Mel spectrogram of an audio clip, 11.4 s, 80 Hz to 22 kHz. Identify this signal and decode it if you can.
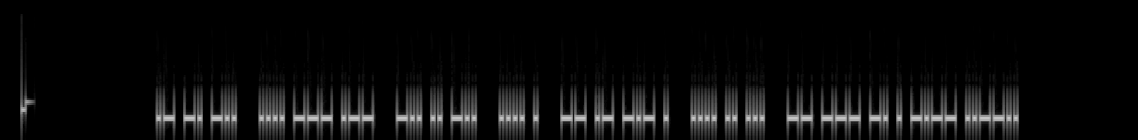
Morse code, heard as a keyed tone, about 34 wpm, 700 Hz. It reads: AND HOW DID HE MAKE HIS MONEY?
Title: Sentences from Top 400 Words 35wpm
